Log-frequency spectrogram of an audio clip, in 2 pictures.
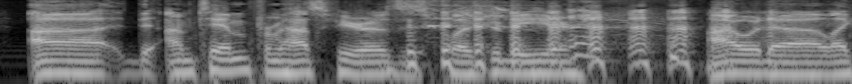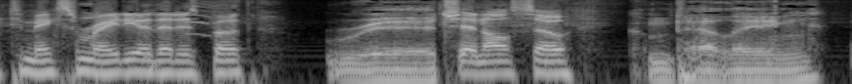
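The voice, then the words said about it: Polished radio announcer voice. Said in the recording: “That's a really good radio voice.”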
